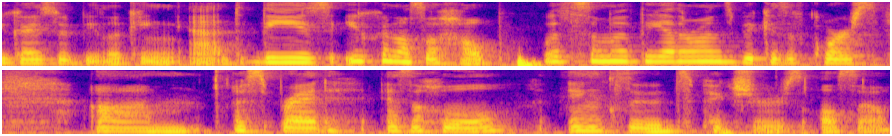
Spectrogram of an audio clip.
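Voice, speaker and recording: A woman speaks at a moderate pace. Her voice is quiet. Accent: American. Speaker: yearbook adviser teacher. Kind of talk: tutorial. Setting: at home, screen recording.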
